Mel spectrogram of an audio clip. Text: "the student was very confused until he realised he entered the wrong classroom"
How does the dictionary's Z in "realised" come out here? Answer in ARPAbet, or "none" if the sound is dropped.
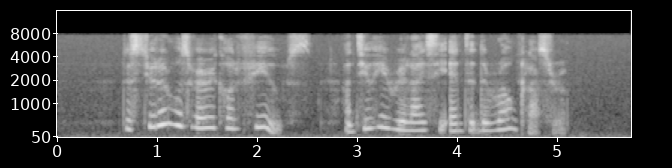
Z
